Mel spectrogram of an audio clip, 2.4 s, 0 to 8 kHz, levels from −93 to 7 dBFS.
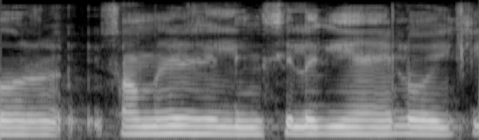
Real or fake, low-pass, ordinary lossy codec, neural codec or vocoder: fake; 7.2 kHz; none; codec, 16 kHz, 16 kbps, FreqCodec, larger model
